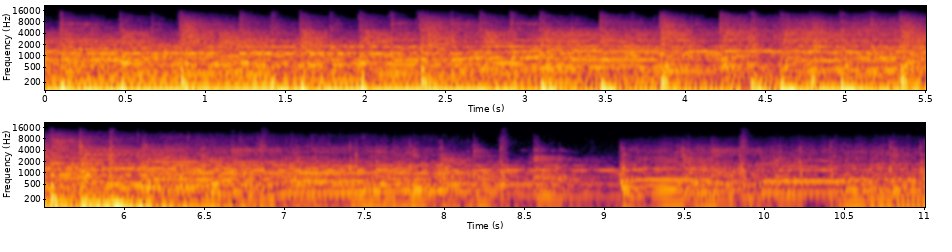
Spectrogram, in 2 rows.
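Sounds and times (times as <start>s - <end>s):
background music with sustained notes: 0.0s - 11.0s.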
